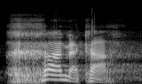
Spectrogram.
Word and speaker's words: Hanukkah: Number one, the holiday is pronounced Hanukkah. There you go. Not not Hanukkah, not Chanukah. To really get the authentic pronunciation, and I'm going to work with you on this, there's a letter in Hebrew that isn't in our language, chet. And chet comes from deep in the throat and chest.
